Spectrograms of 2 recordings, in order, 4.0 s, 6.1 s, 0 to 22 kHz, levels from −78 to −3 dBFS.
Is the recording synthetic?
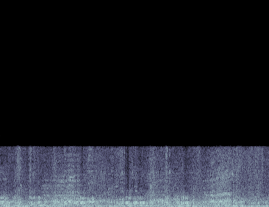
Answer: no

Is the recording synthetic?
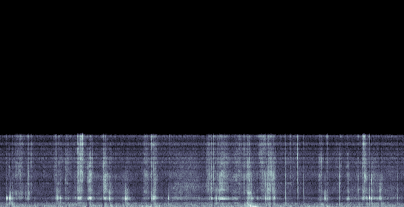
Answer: yes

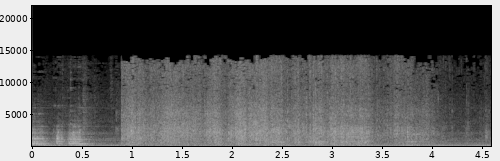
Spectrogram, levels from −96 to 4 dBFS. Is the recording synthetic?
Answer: no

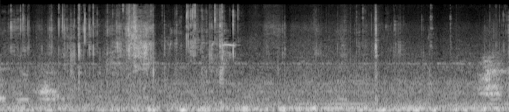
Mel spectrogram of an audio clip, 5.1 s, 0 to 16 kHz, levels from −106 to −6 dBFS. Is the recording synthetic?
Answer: no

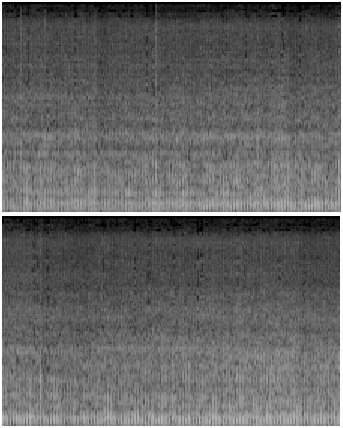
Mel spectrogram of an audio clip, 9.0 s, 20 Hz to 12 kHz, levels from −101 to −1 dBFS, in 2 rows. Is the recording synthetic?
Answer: no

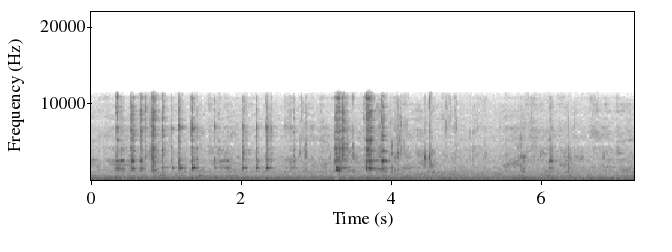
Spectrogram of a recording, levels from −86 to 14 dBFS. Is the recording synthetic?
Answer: no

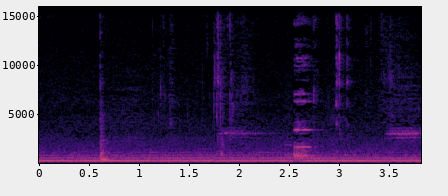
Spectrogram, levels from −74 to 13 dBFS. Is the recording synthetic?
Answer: no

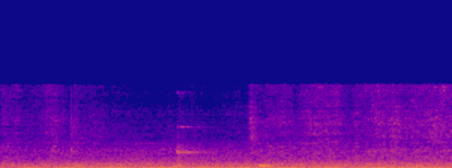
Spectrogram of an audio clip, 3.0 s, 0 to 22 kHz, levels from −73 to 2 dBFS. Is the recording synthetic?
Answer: no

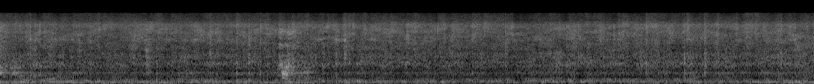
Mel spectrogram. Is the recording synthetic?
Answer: yes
